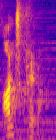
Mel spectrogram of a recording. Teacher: The E is actually pronounced as an O, and the stress is on the first syllable.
